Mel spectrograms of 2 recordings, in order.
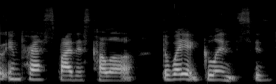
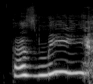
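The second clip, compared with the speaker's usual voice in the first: high squeal then laugh; delighted squeal. Real, not acted. Seeing her colour name, high squeal and laugh.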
